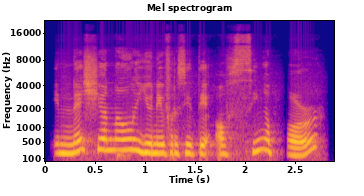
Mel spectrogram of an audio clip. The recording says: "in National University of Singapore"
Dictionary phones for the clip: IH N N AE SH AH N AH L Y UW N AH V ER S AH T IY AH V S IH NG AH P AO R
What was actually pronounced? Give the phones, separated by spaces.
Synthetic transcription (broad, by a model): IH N N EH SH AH N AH L Y UW N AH F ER S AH T IY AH F S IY NG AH P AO R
